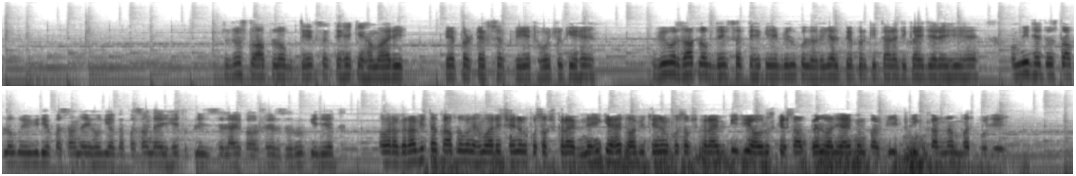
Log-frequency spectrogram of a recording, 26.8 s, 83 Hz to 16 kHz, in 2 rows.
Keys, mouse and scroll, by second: 2.1 click, 4.4 Right, 4.8 Down, 6.0 click, 9.8 click, 9.9 ctrl+=, 11.9 ctrl+-, 16.6 click, 24.1 click.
